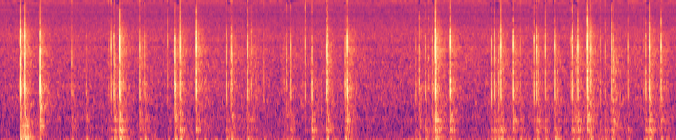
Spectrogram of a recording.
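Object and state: Vinyl flooring sample sheet.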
